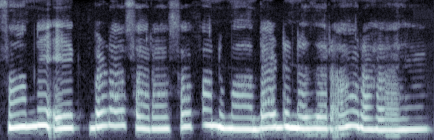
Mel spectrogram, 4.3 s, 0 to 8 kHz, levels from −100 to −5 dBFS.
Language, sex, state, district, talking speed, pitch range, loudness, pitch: Hindi, female, Delhi, New Delhi, 165 wpm, 250-290 Hz, -12 LUFS, 265 Hz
